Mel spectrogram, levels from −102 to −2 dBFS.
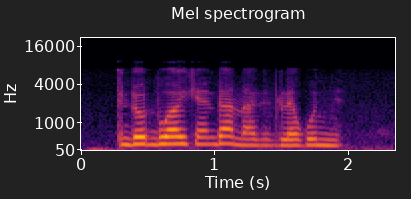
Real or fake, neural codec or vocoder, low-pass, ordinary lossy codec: fake; codec, 16 kHz, 0.8 kbps, ZipCodec; 7.2 kHz; Opus, 32 kbps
